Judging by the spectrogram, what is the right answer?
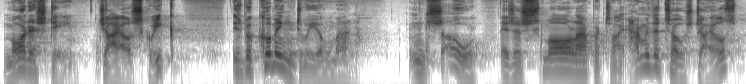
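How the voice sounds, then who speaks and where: An actor playing a pompous, sly, gluttonous parish clerk who sermonises in archaic proverbs and Latin tags in a melodrama. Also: male voice, mid-range voice, big pitch swings, moderate pace, fairly bright tone, soft background music. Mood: pompous, lecturing. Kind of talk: Victorian melodrama audio acting.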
